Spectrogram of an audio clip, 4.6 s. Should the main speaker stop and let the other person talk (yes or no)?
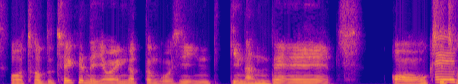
yes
